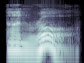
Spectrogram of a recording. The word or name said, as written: unroll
